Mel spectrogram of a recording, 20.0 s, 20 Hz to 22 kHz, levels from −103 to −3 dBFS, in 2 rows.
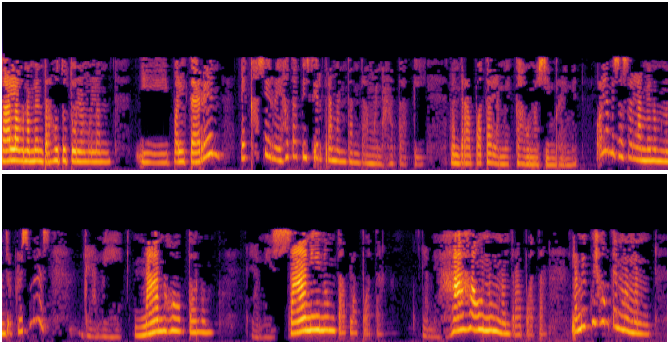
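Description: From start to finish the speech has a hard ceiling at about 5.6 kHz. On a spectrogram this shows as an empty band above that line for the whole clip, with smeared, blocky time-frequency patches below it. The sound is dull and swirly with a metallic, watery edge, and two kinds of coding artefact are layered on each other. That mix likely comes from transcoding between lossy codecs, which fits a low-bitrate MP3 re-encoded to WMA.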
